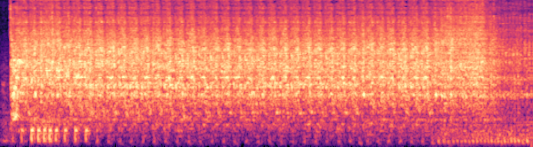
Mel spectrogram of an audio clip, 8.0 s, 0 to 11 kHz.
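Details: 1996 Rexy 50 two-stroke scooter, barn find, first start after 13 years, after a starting aid: brief cranking, then catches straight away into a steady, raspy, even buzz with no misses, running on tank fuel; normal running.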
